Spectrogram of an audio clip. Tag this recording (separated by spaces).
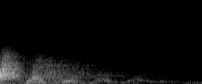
bang metal boing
